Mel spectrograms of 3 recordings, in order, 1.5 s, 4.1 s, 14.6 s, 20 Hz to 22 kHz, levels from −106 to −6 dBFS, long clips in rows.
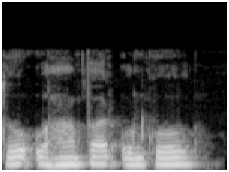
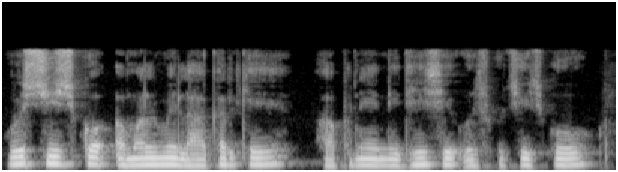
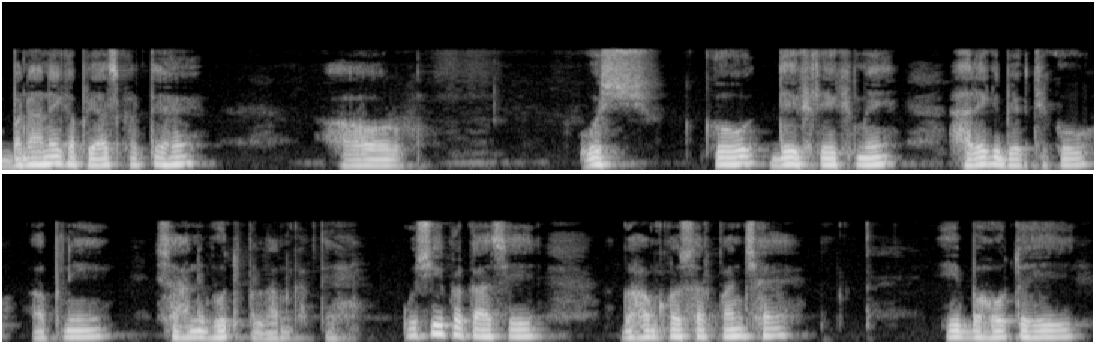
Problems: none marked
